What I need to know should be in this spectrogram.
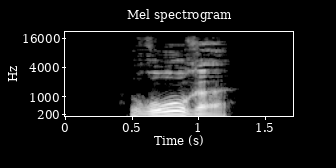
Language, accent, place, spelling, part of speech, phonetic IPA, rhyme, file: German, Germany, Berlin, Rohre, noun, [ˈʁoːʁə], -oːʁə, De-Rohre.ogg
- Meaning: nominative/accusative/genitive plural of Rohr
